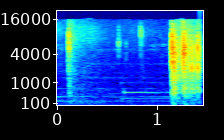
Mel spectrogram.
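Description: Dice rolling: a sharp single click, a few faint taps, then a loud clatter of several rapid rattling hits at the end, with no voices; the roll comes up 98.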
